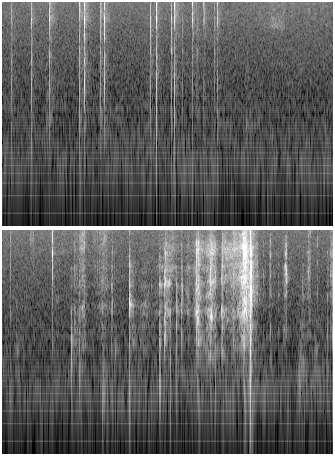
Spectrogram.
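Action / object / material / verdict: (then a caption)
tap / lip balm tube / unknown / none. A lip balm tube is tapped in a quick series of sharp, bright clicks that die away almost instantly, with nothing in the low end. The taps start sparse and evenly spaced, then grow denser and louder toward the end, mixed with faint scratchy handling sounds.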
